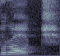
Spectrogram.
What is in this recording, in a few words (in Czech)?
proc, czech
